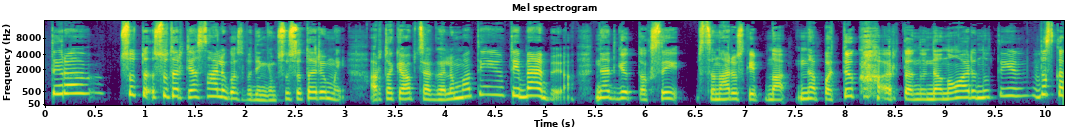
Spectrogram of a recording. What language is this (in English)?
Lithuanian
